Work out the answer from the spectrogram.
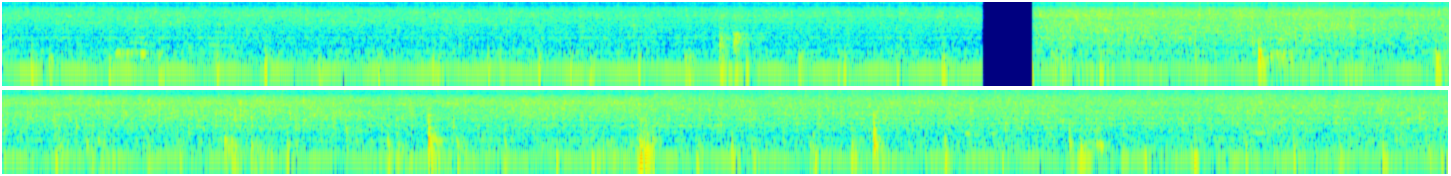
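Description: Floured chicken pieces deep-frying in hot oil in a pan: a steady sizzle, with a few clicks as metal tongs turn the pieces against the pan. The sizzle drops out for a moment about ten seconds in and comes back louder.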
